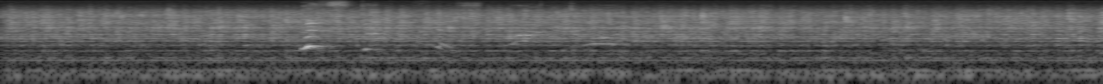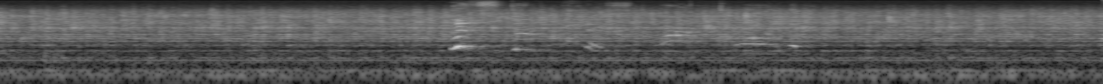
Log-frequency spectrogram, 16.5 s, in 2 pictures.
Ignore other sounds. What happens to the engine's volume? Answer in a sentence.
The volume of the engine stays about the same.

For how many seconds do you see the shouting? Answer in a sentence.
You can hear the shouting for 5 seconds altogether.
